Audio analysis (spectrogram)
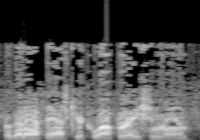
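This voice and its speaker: A deadpan police sergeant. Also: male voice, sits low, fast, a little hiss or hum. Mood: clipped. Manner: flat, clipped, deadpan. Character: terse no-nonsense police sergeant narrator. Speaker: detective narrator. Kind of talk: 1950s radio drama acting. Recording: muffled old radio broadcast.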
